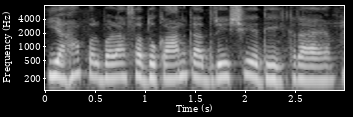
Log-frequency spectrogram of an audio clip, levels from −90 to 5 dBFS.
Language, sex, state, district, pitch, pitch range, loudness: Hindi, female, Jharkhand, Garhwa, 215 Hz, 205-225 Hz, -17 LUFS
